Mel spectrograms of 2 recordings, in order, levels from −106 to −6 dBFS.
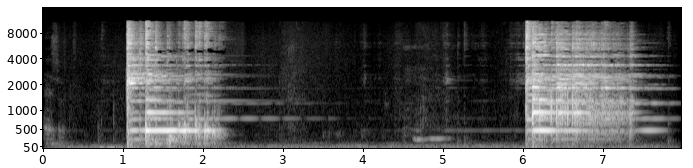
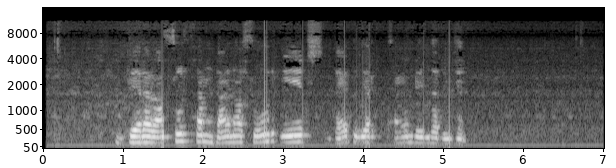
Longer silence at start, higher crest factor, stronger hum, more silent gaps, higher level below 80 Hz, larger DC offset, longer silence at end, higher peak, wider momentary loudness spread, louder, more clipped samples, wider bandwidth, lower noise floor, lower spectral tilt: first, 1.05 s vs 0.15 s; about the same, 20 dB vs 18 dB; neither; neither; about the same, -56 dBFS vs -54 dBFS; neither; second, 0.35 s vs 1.75 s; first, 0 dBFS vs -8 dBFS; first, 18 LU vs 15 LU; first, -15 LUFS vs -24 LUFS; neither; about the same, 11.5 kHz vs 11 kHz; first, -59 dBFS vs -54 dBFS; second, 0.5 dB/octave vs -7.5 dB/octave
